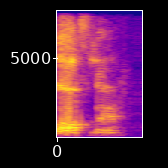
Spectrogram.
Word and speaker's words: Loeffler: How do you pronounce the last name? Loeffler, but without even saying her name.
